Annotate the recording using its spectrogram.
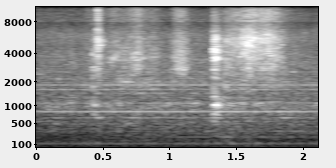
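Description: A paintbrush knocking lightly in a water cup: two small clicks, about half a second and about a second and a half in, over quiet room tone with a faint steady hum.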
